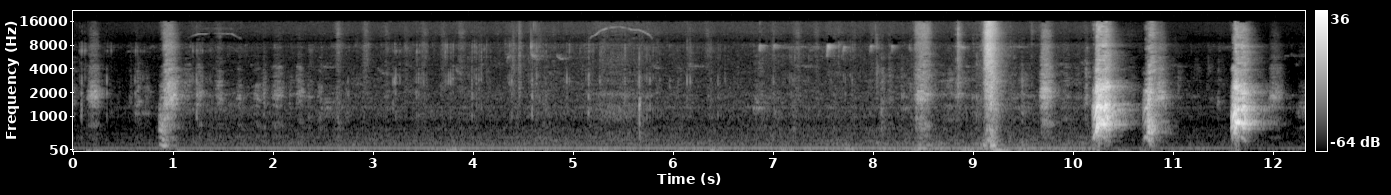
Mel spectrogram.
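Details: Schipperke Jett guarding his property against birds; mostly quiet at first with a faint yip, then a burst of short barks and sharp yaps building toward the end.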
